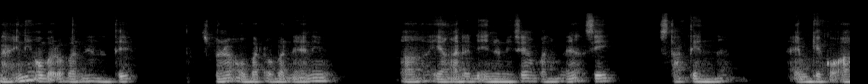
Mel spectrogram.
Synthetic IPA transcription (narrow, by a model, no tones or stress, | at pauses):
nahḭniʔoba̰t̪obat̪̚ɲanant̪i | sə̥bənaɲaʔobat̪obat̪̚ɲa̰ḭni | əjaŋʔa̰dadiːndonesiajaŋpalɪŋbaɲaʔsɪh | st̪at̪ɪnːa | aɛ̰mɡeko̰ʔa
